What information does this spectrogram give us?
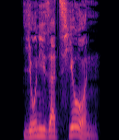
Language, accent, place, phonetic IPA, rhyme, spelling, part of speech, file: German, Germany, Berlin, [i̯onizaˈt͡si̯oːn], -oːn, Ionisation, noun, De-Ionisation.ogg
- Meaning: ionization / ionisation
